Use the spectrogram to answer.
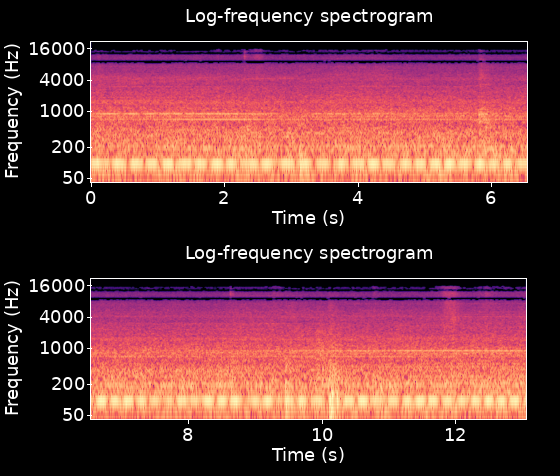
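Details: BiPAP machine running with tracheostomy tube, oxygen port and nebulizer pipe connected: steady low motor hum with faint whine and airy hiss of the ventilator.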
